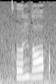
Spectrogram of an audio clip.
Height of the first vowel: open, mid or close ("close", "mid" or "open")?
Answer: mid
